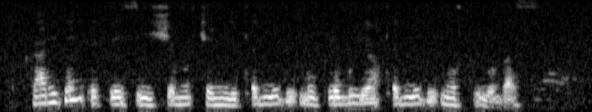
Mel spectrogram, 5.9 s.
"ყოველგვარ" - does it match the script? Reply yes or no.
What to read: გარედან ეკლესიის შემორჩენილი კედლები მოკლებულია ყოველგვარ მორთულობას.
no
